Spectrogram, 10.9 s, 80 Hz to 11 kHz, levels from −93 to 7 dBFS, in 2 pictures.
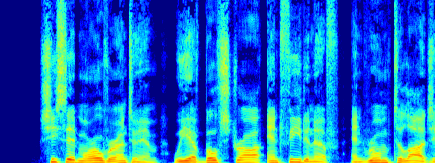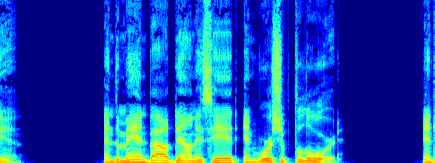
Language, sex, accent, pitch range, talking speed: English, male, American, 110-140 Hz, 160 wpm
